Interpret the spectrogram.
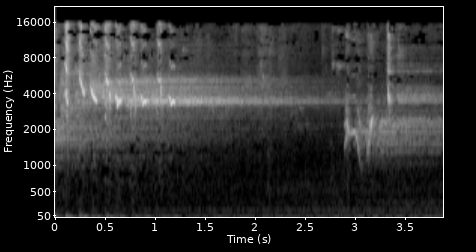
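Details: Oriental magpie-robin in full lively song, used as a lure to excite other magpie-robins: about a second of rapid, varied, sharp whistled notes and chirps, then a quiet pause and a short dipping whistled phrase.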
